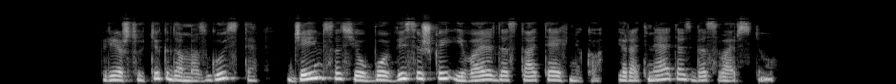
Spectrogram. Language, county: Lithuanian, Klaipėda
